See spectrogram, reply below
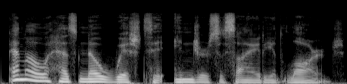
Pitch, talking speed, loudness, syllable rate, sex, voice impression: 115 Hz, 175 wpm, -18 LUFS, 4.6 syllables/s, male, masculine, adult-like, slightly thick, tensed, powerful, bright, soft, intellectual, refreshing, calm, friendly, reassuring, slightly wild, lively, kind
